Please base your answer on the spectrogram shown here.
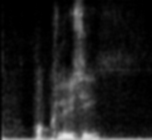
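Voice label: "occlusie", Dutch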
